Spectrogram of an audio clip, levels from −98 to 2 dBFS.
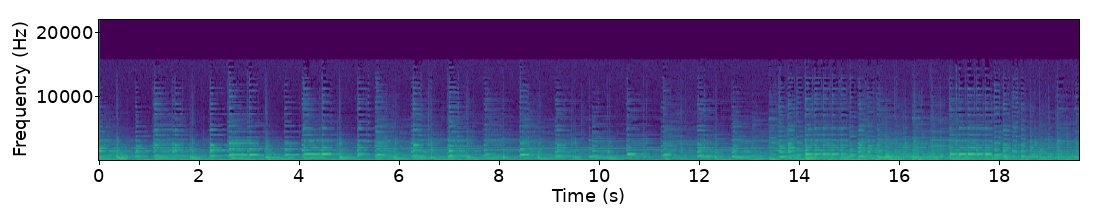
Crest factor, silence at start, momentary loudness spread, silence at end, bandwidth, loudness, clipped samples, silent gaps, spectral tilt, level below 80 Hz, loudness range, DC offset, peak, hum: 18 dB; 0 s; 8 LU; 0 s; 16 kHz; -33 LUFS; under 0.1%; none; -5.5 dB/octave; -62 dBFS; 4 LU; under 0.1%; -14 dBFS; none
